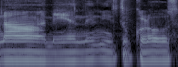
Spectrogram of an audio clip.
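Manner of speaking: put-on low, quiet, botched German accent; German accent that drifts toward Mexican; bad German accent. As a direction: attempt a German accent and miss. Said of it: "That was my best German accent".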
